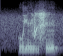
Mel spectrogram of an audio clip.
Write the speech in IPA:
u j ĩ v i x ĩ

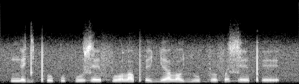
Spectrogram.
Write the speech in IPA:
ŋ e dʲ ə pʼ u p u p u z e f u lˠ ə pʼ e ʎ e lˠ ɵ ʎ u b ɵ f ə z e pʼ e

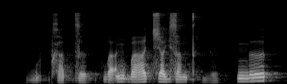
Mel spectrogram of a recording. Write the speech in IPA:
ɓ u˨˩ p̚ x a˨˩ t̚ z əː˨˩ k̚ h w a̰˧˥ ŋ ɓ aː˨˦ t͡ɕ a˧ j z a˧ n t̪ʰ i̤˨˩ ə̯ | ŋ əː˦˥ t̚

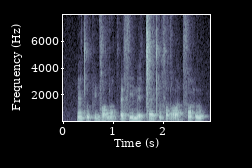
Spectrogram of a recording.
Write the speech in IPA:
æ̃ tʼ o pʼ e n z a dˤ æ̃ t͡sʼ æ s ẽ m ɛ ǀ æ tʼ ɔ̃ s ɛ dˤ a | sˤ ĩ h o

